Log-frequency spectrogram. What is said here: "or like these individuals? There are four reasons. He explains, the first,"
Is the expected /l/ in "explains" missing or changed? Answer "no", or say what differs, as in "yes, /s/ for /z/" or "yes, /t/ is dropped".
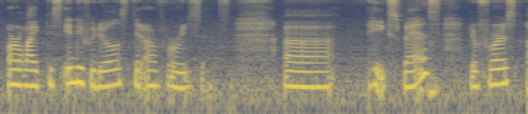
yes, /l/ is dropped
